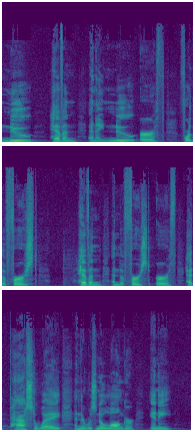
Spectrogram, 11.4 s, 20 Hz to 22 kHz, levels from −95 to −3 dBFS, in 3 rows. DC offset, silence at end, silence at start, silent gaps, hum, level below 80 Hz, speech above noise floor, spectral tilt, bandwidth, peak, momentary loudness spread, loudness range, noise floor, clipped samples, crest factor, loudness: under 0.1%; 0.4 s; 0 s; none; none; under -90 dBFS; 30 dB; -4 dB/octave; 19 kHz; -14 dBFS; 13 LU; 2 LU; -67 dBFS; under 0.1%; 24 dB; -37 LUFS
